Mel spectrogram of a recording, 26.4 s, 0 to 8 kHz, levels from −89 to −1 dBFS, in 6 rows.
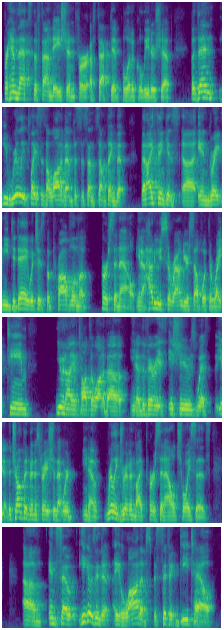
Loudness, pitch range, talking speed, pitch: -18 LUFS, 115-145 Hz, 195 wpm, 130 Hz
